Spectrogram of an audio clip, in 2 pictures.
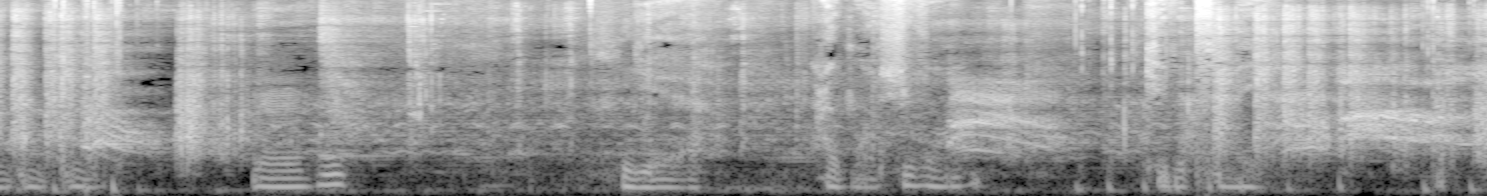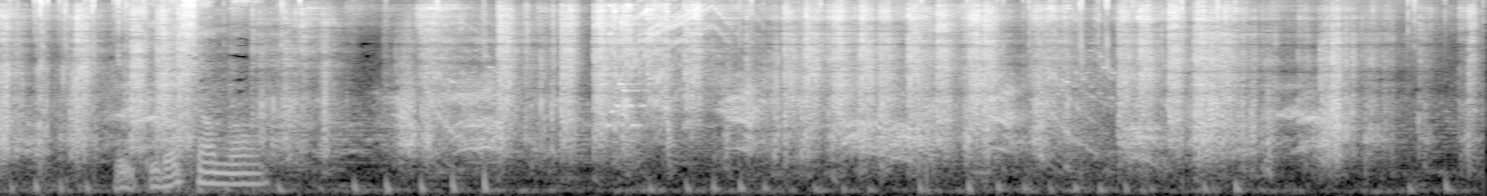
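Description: Punches and kicks land with quick, sharp thuds.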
